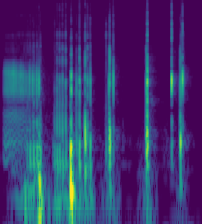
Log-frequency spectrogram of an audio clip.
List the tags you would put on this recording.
Sound effects > Objects / House appliances
Rubbing
Pleather
Shoes

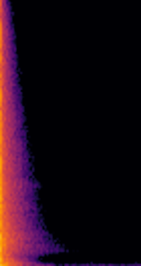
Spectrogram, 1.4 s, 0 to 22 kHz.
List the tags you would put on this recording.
Sound effects > Other
Balloon
Bedroom
ECM-999
ECM999
FR-AV2
Home
Impulse
Impulse-And-Response
Impulse-Response
Medium
Omni
one-thrid
Popping-Balloon
Rectangular
Response
Superlux
Tascam

